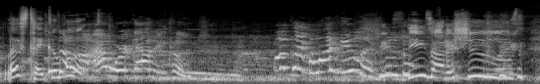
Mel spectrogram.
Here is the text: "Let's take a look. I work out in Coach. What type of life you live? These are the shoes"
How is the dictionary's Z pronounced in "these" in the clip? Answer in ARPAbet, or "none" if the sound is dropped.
Z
